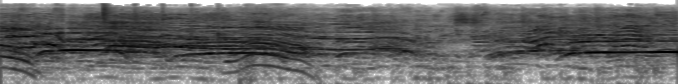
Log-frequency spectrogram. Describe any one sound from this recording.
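A group of young women and men sing loudly together close by.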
